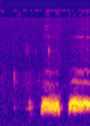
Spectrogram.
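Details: Spotted dove coo, thúc gù and gáy gọi style, for luring wild doves: two sustained, even, mid-pitched notes in quick succession after a couple of faint soft sounds.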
